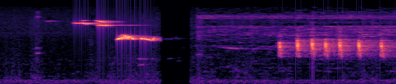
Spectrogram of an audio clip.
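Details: Thrush in the Greek countryside, recorded locally. Short, very high whistled notes come first, then a lower slurred whistle. After a gap, a rapid series of seven dry chattering pulses follows, with a faint high hiss behind.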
